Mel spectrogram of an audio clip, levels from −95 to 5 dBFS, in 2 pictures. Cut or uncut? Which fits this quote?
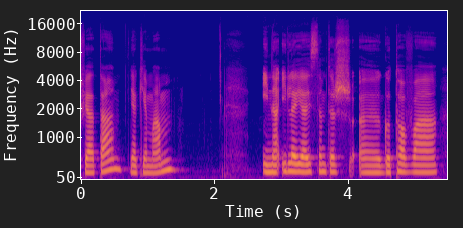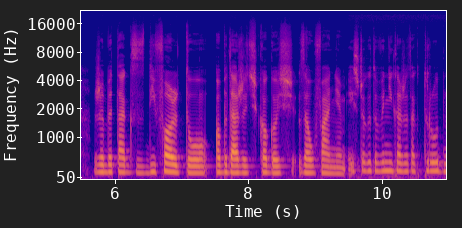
cut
